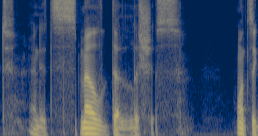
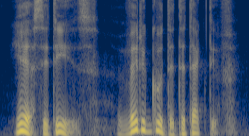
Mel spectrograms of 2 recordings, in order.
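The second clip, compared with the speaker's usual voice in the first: put-on Russian accent; 3 semitones higher than usual. Voicing a maid answering a detective's questions: russian accent.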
